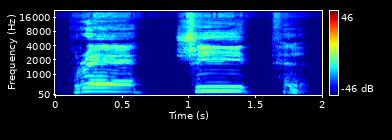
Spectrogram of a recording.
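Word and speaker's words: בראשית: 트 랍비 서양식으로 브레시트 요거 알프랑 요두 글자 소리 안 나는 대신 앞에 글자를 길게 발음해 주는 건 상식이겠죠 브레 식 아니고 브레 시트가 아니고 쉬트 브레 시트 그렇게 읽으면 조금 조금은 제가 근본은 아니지만 봐줄 수 있어 요거 예 알레프 자랑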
